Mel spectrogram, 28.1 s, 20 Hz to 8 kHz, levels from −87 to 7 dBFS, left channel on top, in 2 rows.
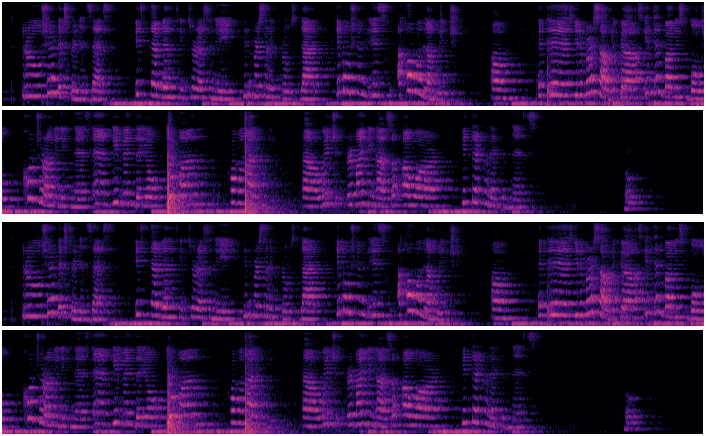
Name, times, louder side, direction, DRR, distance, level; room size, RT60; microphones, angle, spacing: voice 1, 0.4-2.1 2.6-6.3 6.7-9.0 9.8-10.2 10.7-14.1 14.5-18.1 18.6-19.5 20.0-22.7 23.2-24.7, left 1 dB, 15° left, -3 dB, 1.4 m, -40 dB
voice 2, 2.2-3.0 4.5-4.6 5.2-5.7 6.8-7.2 7.7-7.8 10.6-10.7 14.0-14.1 18.3-18.6 22.9-23.4 26.5-26.6, equal, 55° left, 2 dB, 2.2 m, -41 dB
sound 1, 9.8-9.9 10.7-13.8 17.3-23.3 23.9-24.5 24.8-24.9 25.3-25.5, left 3 dB, 85° left, 0.7 m, -42 dB
21.0 x 15.0 x 3.1 m, 1.2 s
head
